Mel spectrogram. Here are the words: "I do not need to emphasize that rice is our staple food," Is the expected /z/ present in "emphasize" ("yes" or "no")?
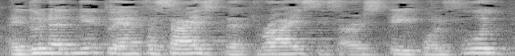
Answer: no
